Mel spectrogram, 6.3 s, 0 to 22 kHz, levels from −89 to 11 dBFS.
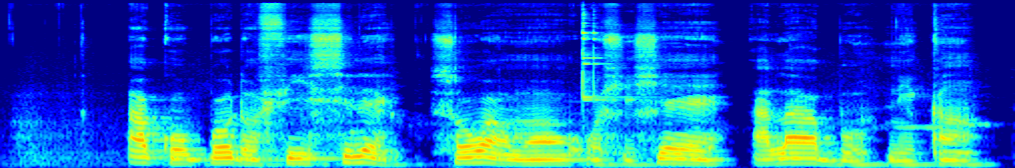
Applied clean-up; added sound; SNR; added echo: none; Chink, clink; 19 dB; none.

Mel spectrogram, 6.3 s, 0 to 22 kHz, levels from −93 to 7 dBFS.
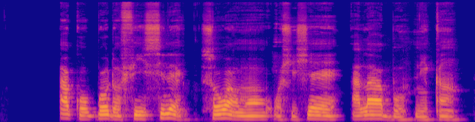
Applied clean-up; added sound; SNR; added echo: neural mask model DeepFilterNet 3.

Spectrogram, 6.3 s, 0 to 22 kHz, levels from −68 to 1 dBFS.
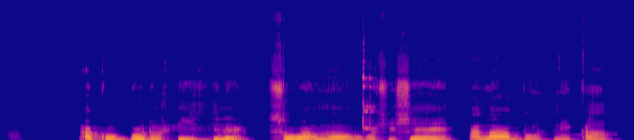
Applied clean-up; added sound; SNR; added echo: neural mask model RNNoise.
